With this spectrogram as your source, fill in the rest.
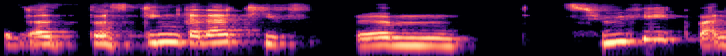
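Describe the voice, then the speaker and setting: A woman talks with lively intonation. Her voice is somewhat breathy. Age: 40s. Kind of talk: interview.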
